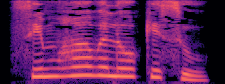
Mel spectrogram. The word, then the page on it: ಸಿಂಹಾವಲೋಕಿಸು: kannada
